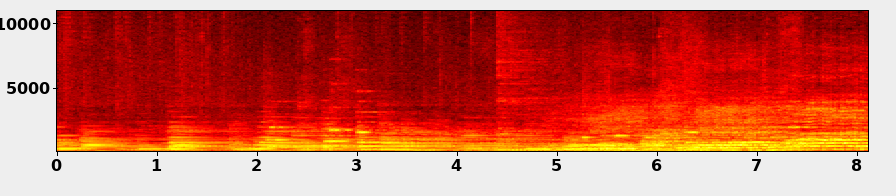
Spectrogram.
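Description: A group of voices singing a hymn together as a choir. The singing grows fuller and louder about halfway through.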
